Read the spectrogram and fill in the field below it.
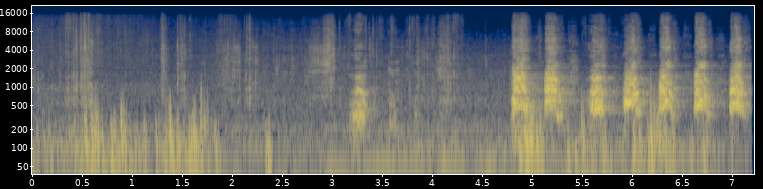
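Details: Golden Retriever, a pet dog, barking at skateboards: low grunting, rumbling sounds at first, a lone bark, then a fast run of about eight sharp barks in the last two seconds.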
